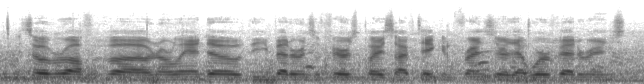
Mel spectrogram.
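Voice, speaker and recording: Amid noticeable background noise and audible room echo, a man at medium pitch talks at a fairly quick pace. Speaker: veteran and mechanic. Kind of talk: street interview. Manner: fast; animated.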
